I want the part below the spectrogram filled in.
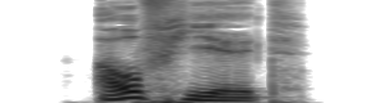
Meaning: first/third-person singular dependent preterite of aufhalten
- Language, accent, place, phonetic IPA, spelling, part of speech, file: German, Germany, Berlin, [ˈaʊ̯fˌhiːlt], aufhielt, verb, De-aufhielt.ogg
